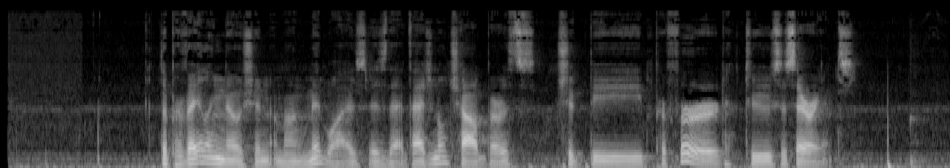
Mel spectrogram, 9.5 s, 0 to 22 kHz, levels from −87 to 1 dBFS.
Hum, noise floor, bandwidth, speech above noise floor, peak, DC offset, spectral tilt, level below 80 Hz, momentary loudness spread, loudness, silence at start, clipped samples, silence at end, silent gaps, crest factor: none; -46 dBFS; 16.5 kHz; 21 dB; -6 dBFS; under 0.1%; -5.5 dB/octave; -46 dBFS; 16 LU; -26 LUFS; 0.1 s; under 0.1%; 0 s; none; 20 dB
